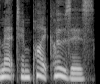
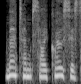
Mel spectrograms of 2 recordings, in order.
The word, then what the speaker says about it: metempsychosis: in joyy and fashion the word famously appears mispronounced by Molly Bloom as met in Pike hoses in Thomas pin's 1963 Premier novel V metam psychosis is mentioned in reference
